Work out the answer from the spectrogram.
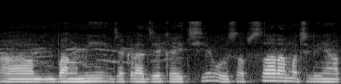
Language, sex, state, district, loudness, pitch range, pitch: Maithili, male, Bihar, Supaul, -17 LUFS, 125-135 Hz, 130 Hz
